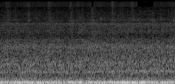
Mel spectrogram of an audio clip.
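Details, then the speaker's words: 1967 Dodge Coronet R/T, stock 440 V8 (believed rated 375 hp) with 727 automatic, factory AC, power steering and brakes, heard in engine bay: deep steady burble, even firing, no knocks or misses; smooth normal idle. "Smooth runner, sounds good. With Mopar horsepower, 375, I believe these were rated back in '67."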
